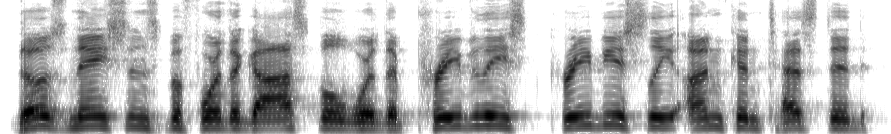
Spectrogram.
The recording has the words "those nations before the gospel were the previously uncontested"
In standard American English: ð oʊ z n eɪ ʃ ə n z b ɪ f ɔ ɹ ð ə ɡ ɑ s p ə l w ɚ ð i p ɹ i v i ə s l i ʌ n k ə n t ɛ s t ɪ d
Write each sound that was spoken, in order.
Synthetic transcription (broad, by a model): ð oʊ z n eɪ ʃ ə n z b ɪ f ɔ ɹ ð ə ɡ ɑ s p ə l w ɚ ð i p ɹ i v i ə s l i ʌ n k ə n t ɛ s t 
